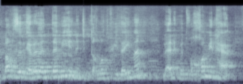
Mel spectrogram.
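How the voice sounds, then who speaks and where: A woman with an Egyptian accent teaching Quran recitation, correcting a student and chanting slow examples. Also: mid-range voice, expressive, roomy sound, crowd noise. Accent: Egyptian Arabic. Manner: corrective, alternates quick Egyptian speech with slow chanted demonstrations.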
